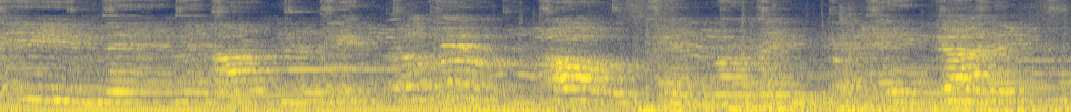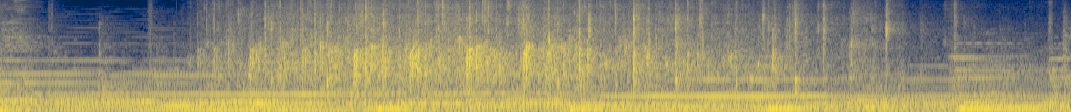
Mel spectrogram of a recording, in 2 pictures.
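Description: Young children's choir singing together over a musical accompaniment with steady bass notes. About halfway through the voices give way to a dense, noisy wash over the continuing accompaniment.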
